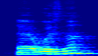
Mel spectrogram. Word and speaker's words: Wisner: pronounced your surname properly is it Winer or Wisner Winer yeah you got it you got it perfect there thank you excellent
